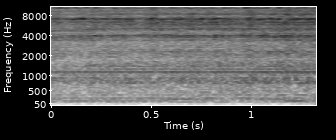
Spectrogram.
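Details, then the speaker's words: Lathe facing the blade hub of a rebuilt brush hog shaft, next ten-thousandths cut: smooth, even cutting hiss with steady tone and no chatter; the nice steady sound wanted, cutting into good material. "this is the next ten thousands in and see how it's smooth now so you know you're probably down to good material at least out here"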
